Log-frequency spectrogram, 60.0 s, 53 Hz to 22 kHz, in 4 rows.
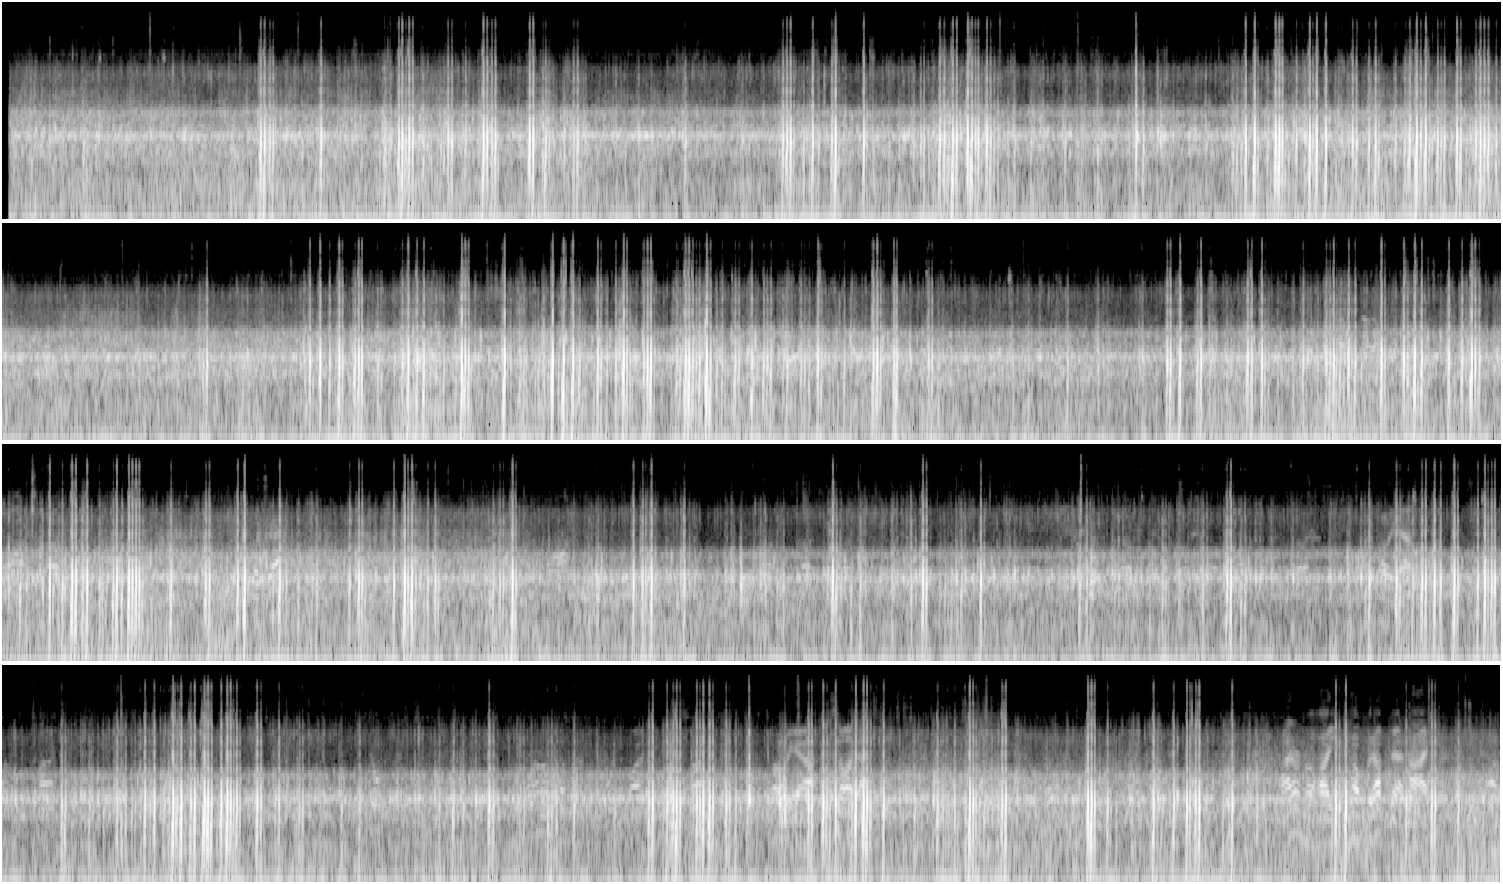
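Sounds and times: trail and wind noise: 0:00.0 - 0:59.9.

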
